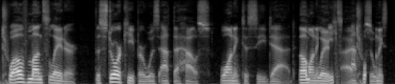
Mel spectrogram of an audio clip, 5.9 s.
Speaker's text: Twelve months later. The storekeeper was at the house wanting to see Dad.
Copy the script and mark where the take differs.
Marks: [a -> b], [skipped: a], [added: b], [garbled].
Twelve months later. The storekeeper was at the house wanting to see Dad. [garbled]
